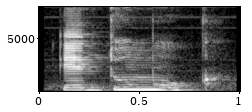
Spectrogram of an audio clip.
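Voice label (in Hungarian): "ököl", Hungarian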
